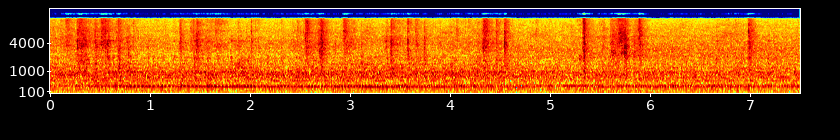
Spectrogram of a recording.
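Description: Bus engine running steadily, heard from inside the moving bus: an even drone with a steady low hum and light clicks and rattles now and then.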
